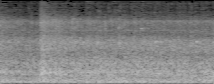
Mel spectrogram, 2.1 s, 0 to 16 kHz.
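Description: Thai-built Honda Wave 100's small single-cylinder four-stroke engine idling steadily and quietly, with no whine or hiss, the sign of an engine in good original order. A single short click sounds about half a second in.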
